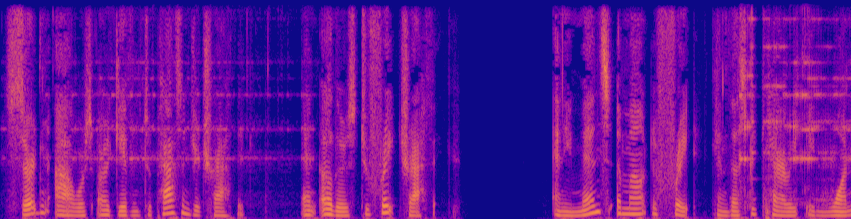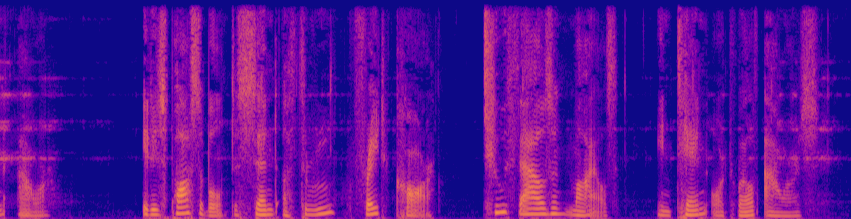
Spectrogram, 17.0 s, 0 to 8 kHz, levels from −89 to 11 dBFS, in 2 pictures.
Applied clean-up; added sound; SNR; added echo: neural mask model RNNoise.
